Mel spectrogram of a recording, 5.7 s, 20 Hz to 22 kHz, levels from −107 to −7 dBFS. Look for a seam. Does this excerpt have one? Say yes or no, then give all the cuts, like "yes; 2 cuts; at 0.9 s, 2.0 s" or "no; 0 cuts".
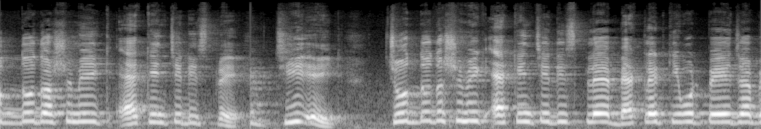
yes; 1 cut; at 1.9 s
